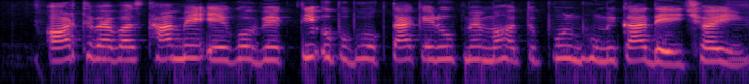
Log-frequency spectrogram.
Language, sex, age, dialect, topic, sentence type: Magahi, female, 31-35, Western, banking, statement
